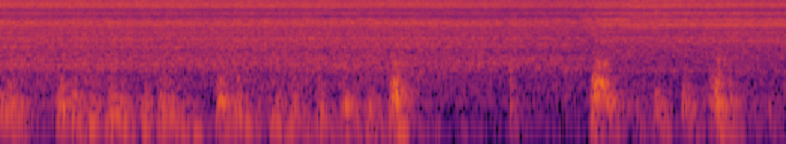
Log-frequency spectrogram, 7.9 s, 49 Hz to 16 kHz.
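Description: The air suspension on a 1965 C/10 custom truck dumps air as a broad, steady hiss, with a few soft thumps and clunks under it and no talking.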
